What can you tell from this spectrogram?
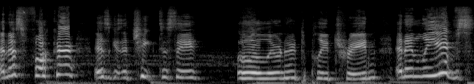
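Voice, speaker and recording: An extremely high-pitched woman's voice in a Scottish accent, lively in intonation, at a moderate pace. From Scotland. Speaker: livestreamer painting miniatures. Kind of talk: casual livestream chat. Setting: livestream.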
